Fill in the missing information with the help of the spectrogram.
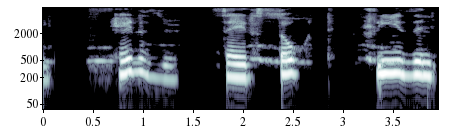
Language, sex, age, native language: Icelandic, male, 10, Icelandic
